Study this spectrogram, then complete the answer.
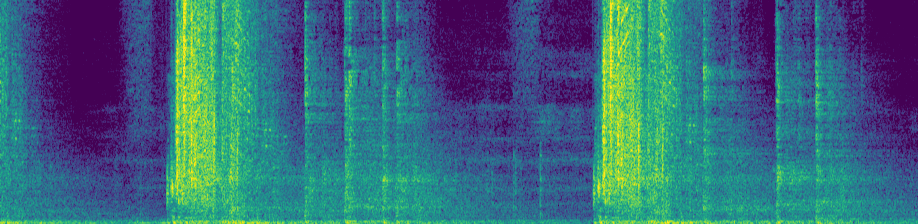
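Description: A Repulso spell cast in Hogwarts Legacy, heard as two loud, booming bursts several seconds apart, each a broad whooshing blast that lingers briefly over a steady low rumble.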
